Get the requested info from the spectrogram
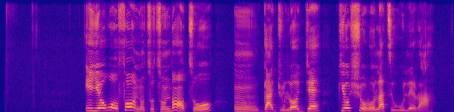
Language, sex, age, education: Yoruba, female, 46-60, tertiary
